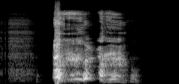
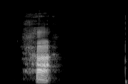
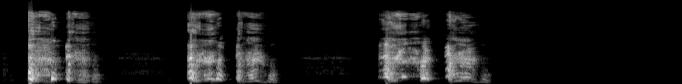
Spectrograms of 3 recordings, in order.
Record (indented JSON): {
  "cough_length": "1.8 s",
  "cough_amplitude": 32768,
  "cough_signal_mean_std_ratio": 0.41,
  "exhalation_length": "1.3 s",
  "exhalation_amplitude": 31891,
  "exhalation_signal_mean_std_ratio": 0.26,
  "three_cough_length": "6.8 s",
  "three_cough_amplitude": 32768,
  "three_cough_signal_mean_std_ratio": 0.35,
  "survey_phase": "beta (2021-08-13 to 2022-03-07)",
  "age": "45-64",
  "gender": "Male",
  "wearing_mask": "No",
  "symptom_new_continuous_cough": true,
  "symptom_sore_throat": true,
  "symptom_headache": true,
  "symptom_onset": "2 days",
  "smoker_status": "Never smoked",
  "respiratory_condition_asthma": false,
  "respiratory_condition_other": false,
  "recruitment_source": "Test and Trace",
  "submission_delay": "1 day",
  "covid_test_result": "Positive",
  "covid_test_method": "RT-qPCR",
  "covid_ct_value": 16.3,
  "covid_ct_gene": "ORF1ab gene",
  "covid_ct_mean": 16.4,
  "covid_viral_load": "4000000 copies/ml",
  "covid_viral_load_category": "High viral load (>1M copies/ml)"
}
